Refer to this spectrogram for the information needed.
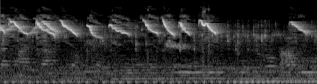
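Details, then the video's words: Persistent, vigorous song of a dakun white-eye: about nine loud, high, steeply falling slurred notes in quick succession, then a short gap and one more falling note, with a soft low hum beneath. "pleci dakun gacor ngotot sobek sobek"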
